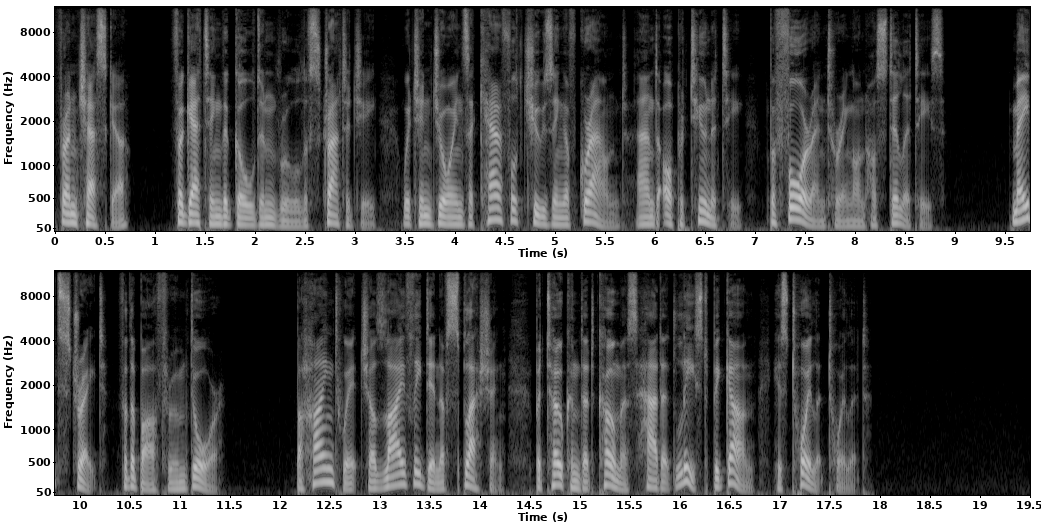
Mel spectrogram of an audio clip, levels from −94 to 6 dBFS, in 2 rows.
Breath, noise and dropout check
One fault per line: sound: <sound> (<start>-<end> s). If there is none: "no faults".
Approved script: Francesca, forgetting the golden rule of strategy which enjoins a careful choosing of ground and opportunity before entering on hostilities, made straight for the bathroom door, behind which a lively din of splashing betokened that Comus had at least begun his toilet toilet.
no faults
